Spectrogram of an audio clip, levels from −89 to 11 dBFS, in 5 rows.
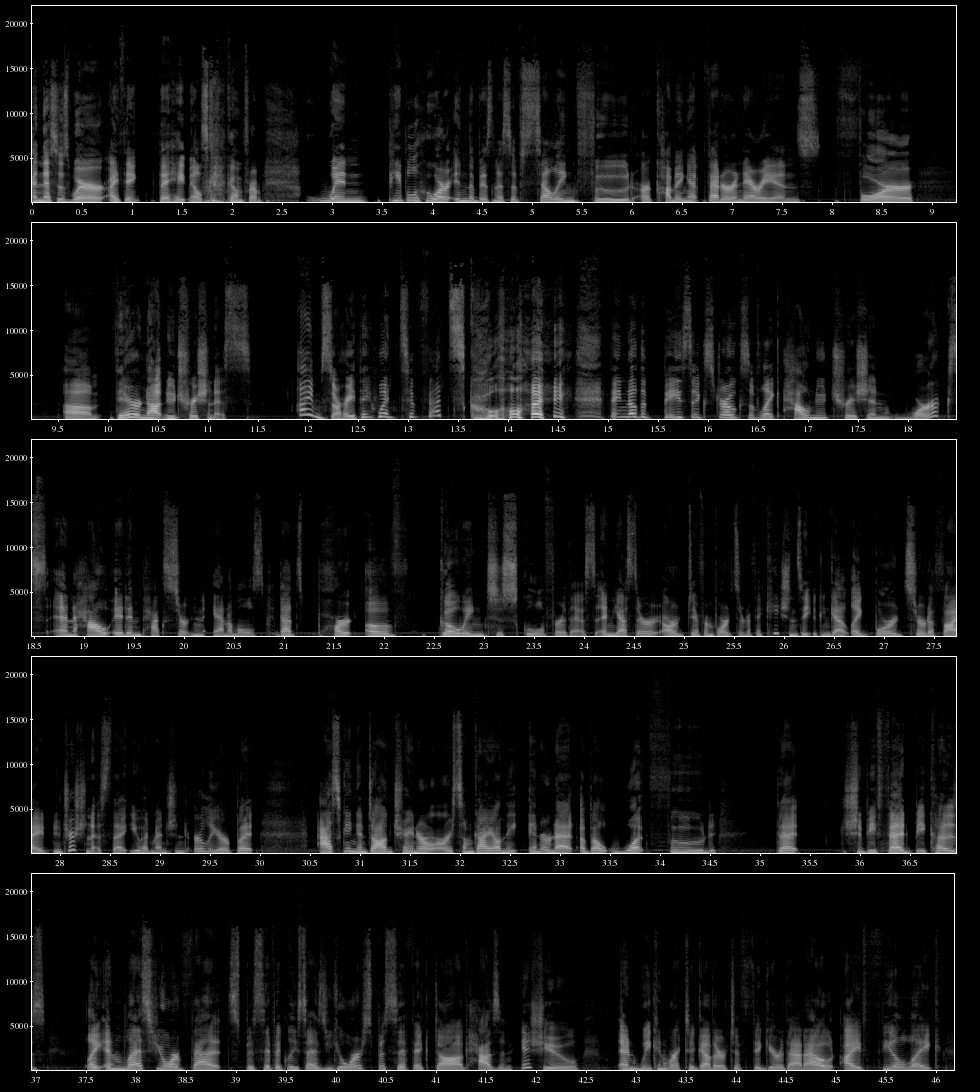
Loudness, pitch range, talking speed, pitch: -31 LUFS, 195-245 Hz, 165 wpm, 215 Hz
